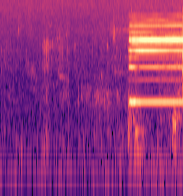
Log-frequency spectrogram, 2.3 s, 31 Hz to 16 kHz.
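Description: Game-show timer tone: a steady, buzzy electronic tone starts suddenly about a second and a half in and holds one pitch, signalling that the 60-second round's time has run out. Before it there is only faint room noise.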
